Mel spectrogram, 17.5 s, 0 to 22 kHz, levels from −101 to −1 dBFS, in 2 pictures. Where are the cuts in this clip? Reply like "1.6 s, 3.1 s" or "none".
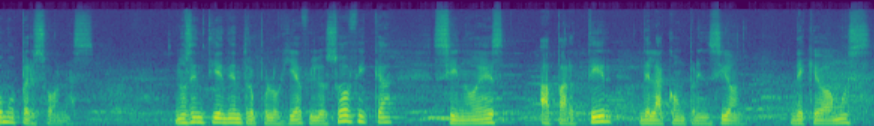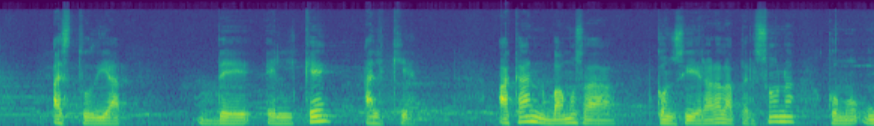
12.6 s

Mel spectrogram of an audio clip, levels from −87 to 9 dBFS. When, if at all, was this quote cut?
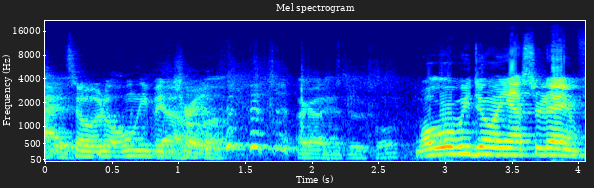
2.7 s

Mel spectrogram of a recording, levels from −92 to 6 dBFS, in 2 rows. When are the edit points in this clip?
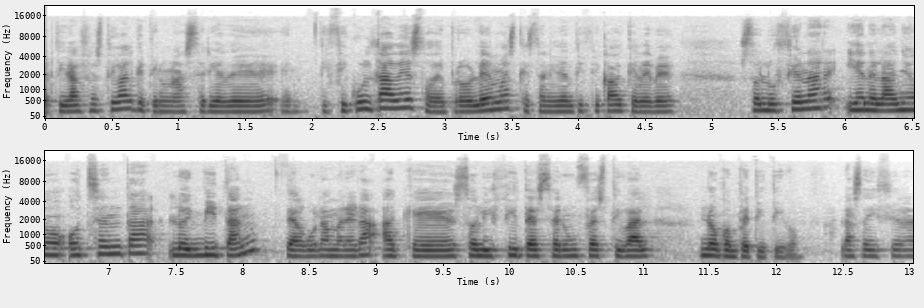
12.1 s

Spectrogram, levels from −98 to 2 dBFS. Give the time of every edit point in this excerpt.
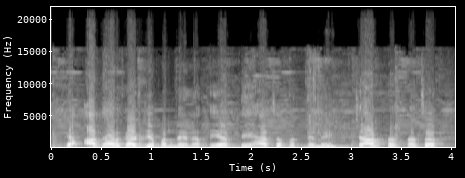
3.0 s

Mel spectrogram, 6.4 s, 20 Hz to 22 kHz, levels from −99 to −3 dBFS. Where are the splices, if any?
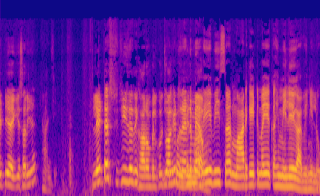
none

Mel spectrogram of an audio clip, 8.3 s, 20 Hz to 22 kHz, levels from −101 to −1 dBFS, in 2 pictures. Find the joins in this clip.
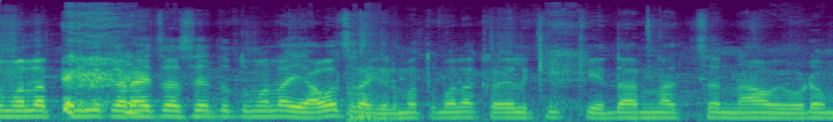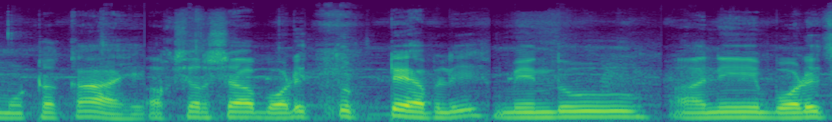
4.9 s, 6.6 s, 7.5 s

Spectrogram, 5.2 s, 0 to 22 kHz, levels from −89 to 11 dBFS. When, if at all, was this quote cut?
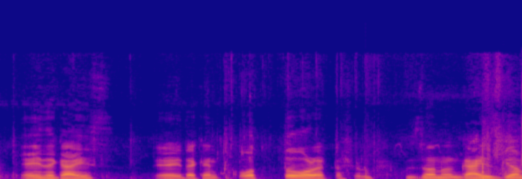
3.7 s

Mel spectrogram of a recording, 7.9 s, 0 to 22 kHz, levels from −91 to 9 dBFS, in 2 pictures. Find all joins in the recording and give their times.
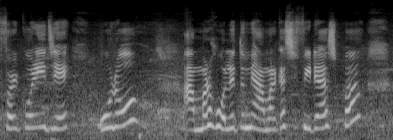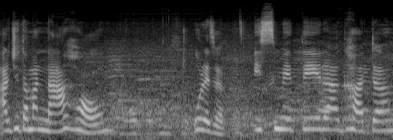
6.3 s

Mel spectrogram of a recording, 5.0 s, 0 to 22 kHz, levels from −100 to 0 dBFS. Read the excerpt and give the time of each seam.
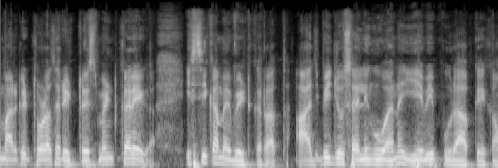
2.8 s

